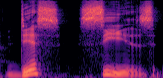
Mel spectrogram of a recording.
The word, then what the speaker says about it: disseise: Now we have, I guess it's pronounced disease. Yeah, disease, disease. You can spell it D-I-S-S-E-I-S-E, or the last S can be replaced with a Z, so it's disease.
